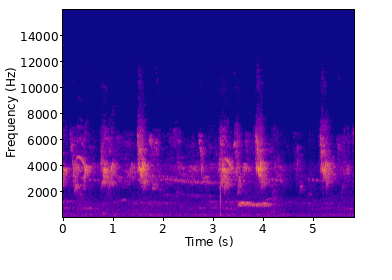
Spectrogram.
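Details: Sharp, high bird chirps come in separate bursts roughly every second, with one steady lower whistle midway over a faint background hum.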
